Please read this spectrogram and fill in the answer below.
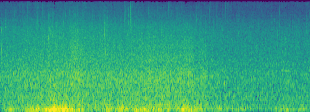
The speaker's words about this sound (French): une pluie qui était vraiment différente que celle de Paris. C'était quelque chose avec des orages mais hyper intenses et qui moi me manque énormément.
